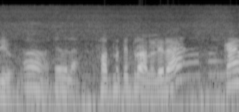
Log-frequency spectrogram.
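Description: A person's voice, its pitch swinging widely up and down in short phrases, over a steady low rumble.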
